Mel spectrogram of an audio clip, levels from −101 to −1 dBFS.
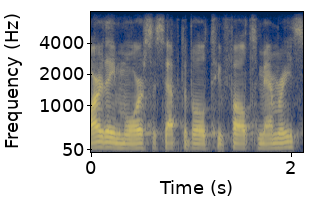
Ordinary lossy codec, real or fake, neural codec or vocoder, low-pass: Opus, 16 kbps; fake; codec, 16 kHz, 4.8 kbps, FACodec; 7.2 kHz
